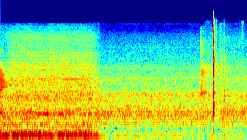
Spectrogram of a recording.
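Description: Steady ballpark background noise from a baseball broadcast: a low hum under an even crowd-like hiss. It drops noticeably quieter about halfway through.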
